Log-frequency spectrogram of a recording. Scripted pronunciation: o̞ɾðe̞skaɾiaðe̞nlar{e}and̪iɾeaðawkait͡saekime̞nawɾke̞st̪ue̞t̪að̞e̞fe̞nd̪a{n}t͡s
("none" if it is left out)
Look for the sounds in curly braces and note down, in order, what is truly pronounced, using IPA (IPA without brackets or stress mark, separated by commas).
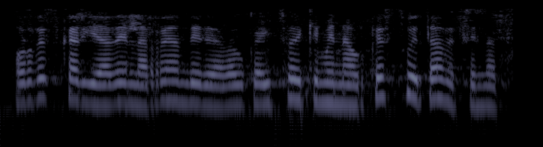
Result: e, none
